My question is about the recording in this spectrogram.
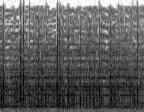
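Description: Crowd applause, a dense patter of many hands clapping, over a film score holding steady tones.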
